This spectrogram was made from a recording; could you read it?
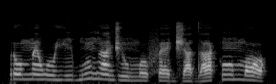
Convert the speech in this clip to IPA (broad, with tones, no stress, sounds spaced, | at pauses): ɾ o˧ m ɛ̃˧ w u˧ j i˧ b ũ˦ ɡ ã˧ d͡ʒ ũ˨ m o˨ f ɛ˨ d͡ʒ a˨ d a˨˦ k ũ˦ m ɔ˦˨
